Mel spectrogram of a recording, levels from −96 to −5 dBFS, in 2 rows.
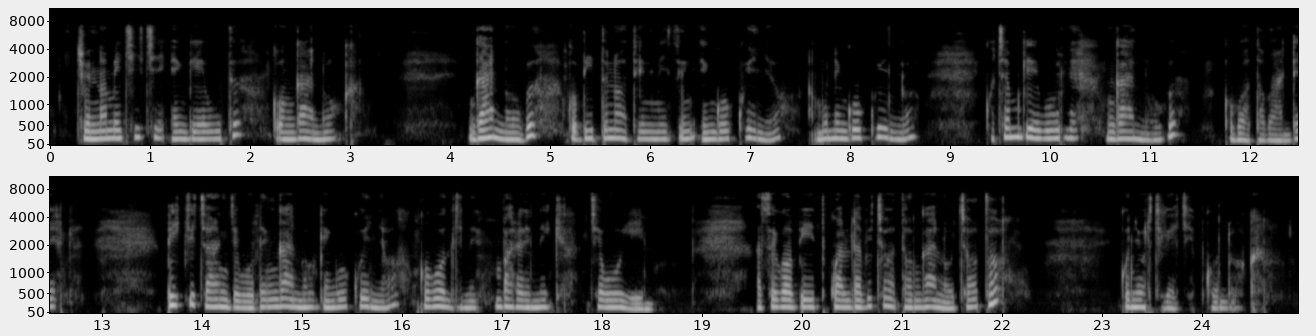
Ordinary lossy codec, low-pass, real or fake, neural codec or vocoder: none; 7.2 kHz; fake; codec, 16 kHz, 4 kbps, X-Codec, WavLM features, trained on Multilingual LibriSpeech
